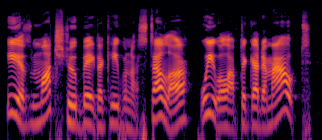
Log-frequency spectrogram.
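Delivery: deep-voiced cop taking charge; stern policeman. A narrator's reading. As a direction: answer the caller with gruff authority.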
